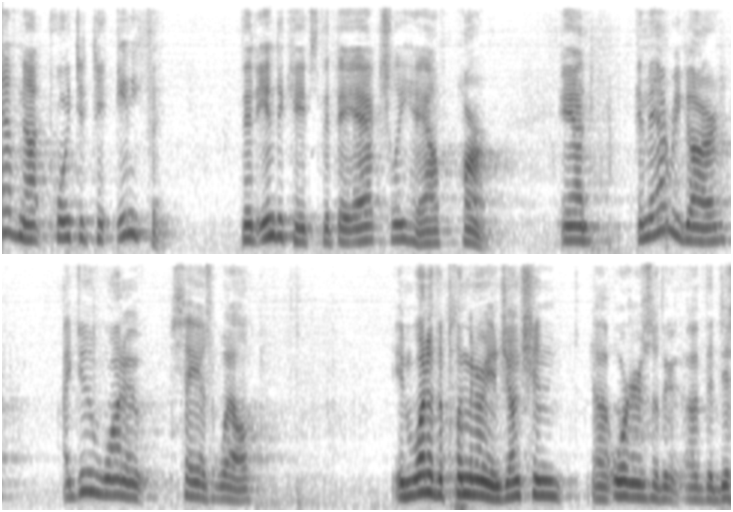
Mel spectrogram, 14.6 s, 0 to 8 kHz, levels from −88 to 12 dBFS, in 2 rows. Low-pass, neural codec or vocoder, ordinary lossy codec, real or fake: 7.2 kHz; codec, 44.1 kHz, 7.8 kbps, Pupu-Codec; AAC, 48 kbps; fake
